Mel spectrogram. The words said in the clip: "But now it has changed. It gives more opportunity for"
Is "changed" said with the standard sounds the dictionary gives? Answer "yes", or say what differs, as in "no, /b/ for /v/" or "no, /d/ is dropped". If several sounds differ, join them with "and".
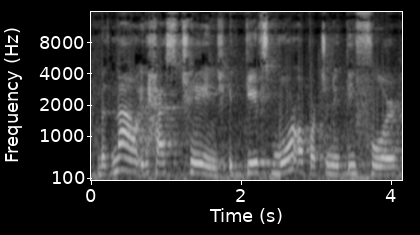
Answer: no, /d/ is dropped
